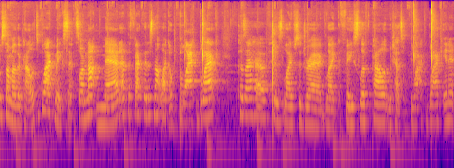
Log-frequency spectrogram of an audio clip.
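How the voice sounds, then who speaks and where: Lively intonation marks a woman's fairly low voice at a moderate pace. Audible room echo and noticeable background noise fill the recording. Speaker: beauty vlogger. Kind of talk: product review vlog. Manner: casual, conversational.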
